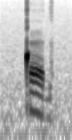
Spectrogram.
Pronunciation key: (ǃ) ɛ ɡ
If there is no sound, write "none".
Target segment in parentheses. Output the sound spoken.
ǃ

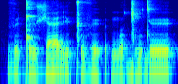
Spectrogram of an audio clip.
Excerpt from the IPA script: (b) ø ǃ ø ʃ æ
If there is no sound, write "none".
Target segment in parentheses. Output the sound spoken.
v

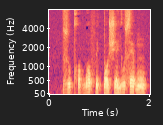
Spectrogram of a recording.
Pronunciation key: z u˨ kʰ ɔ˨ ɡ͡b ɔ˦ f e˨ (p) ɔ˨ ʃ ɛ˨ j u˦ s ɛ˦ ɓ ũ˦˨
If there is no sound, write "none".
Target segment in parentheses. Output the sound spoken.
k͡p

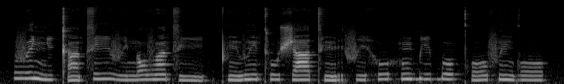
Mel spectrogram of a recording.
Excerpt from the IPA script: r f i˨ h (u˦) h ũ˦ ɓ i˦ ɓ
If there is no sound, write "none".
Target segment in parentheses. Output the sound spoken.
u˦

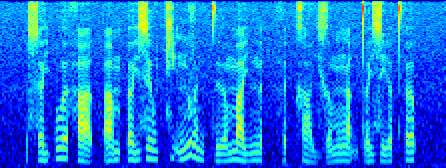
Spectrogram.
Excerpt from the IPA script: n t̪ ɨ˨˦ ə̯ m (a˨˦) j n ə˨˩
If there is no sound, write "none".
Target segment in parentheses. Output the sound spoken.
a˨˦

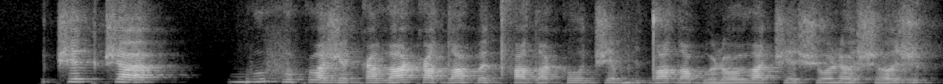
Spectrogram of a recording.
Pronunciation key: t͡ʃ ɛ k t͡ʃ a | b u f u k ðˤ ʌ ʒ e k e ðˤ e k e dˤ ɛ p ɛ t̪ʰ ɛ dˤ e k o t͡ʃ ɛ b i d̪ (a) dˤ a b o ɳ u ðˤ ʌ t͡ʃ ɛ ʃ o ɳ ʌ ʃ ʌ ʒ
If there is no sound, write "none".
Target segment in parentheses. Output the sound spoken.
ʌ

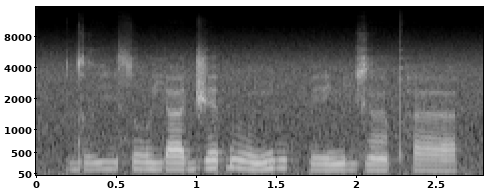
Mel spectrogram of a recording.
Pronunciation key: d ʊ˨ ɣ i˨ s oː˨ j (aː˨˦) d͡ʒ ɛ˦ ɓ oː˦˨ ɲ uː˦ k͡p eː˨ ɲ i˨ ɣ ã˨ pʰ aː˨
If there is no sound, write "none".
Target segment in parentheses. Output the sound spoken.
aː˨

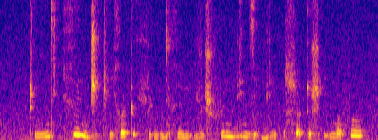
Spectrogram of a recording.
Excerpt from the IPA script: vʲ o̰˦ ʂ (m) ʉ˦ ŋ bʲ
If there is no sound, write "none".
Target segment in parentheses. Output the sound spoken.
f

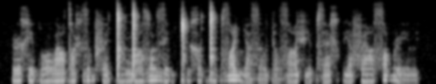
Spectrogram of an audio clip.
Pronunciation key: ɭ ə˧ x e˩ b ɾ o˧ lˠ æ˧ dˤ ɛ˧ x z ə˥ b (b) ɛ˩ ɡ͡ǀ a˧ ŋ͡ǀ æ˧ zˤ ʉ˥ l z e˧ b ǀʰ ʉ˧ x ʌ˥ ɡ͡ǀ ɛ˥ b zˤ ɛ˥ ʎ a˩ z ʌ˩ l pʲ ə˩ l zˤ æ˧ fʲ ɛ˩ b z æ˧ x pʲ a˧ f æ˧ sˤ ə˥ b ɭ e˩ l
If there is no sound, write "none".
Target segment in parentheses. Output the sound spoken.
f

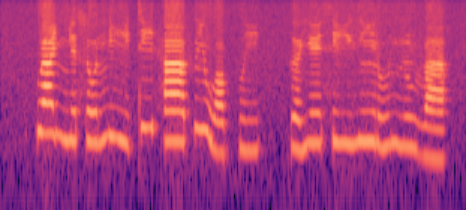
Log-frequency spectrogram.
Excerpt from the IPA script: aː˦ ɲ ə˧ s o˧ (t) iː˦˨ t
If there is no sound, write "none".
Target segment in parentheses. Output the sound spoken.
n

